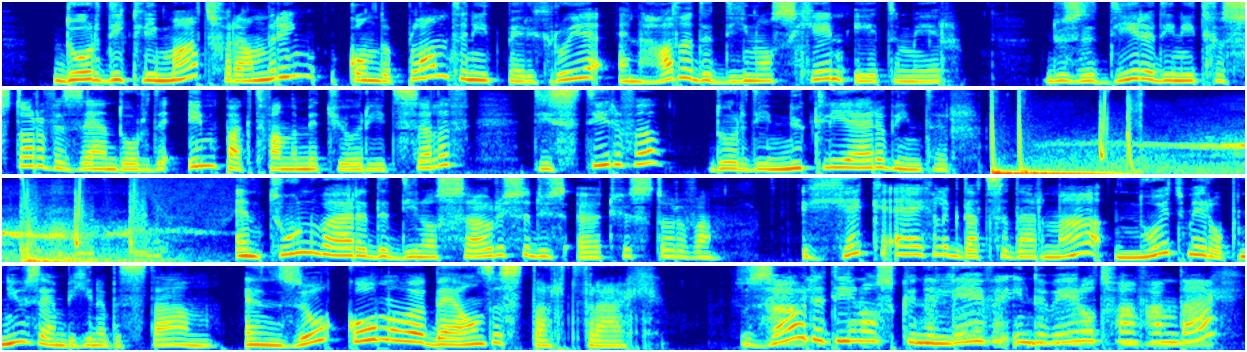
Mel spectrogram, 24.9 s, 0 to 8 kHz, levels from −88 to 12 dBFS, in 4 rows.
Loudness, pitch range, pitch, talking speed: -20 LUFS, 200-295 Hz, 230 Hz, 165 wpm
